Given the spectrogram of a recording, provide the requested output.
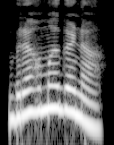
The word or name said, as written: ಬ್ರಹ್ಮಗಣ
